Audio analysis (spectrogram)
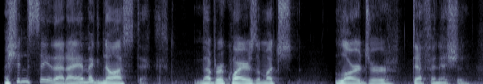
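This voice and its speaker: A man's voice: mid-range voice, big pitch swings, normal speed. A man hosting a live reaction show, rambling and restarting his sentences, with a sniffly head cold. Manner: rambling, repeats words and restarts often.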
